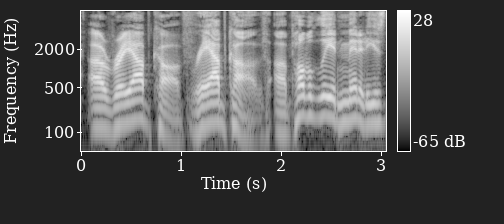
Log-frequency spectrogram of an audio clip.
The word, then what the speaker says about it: Ryabkov: Um, but you have the the uh Sergey, how would you pronounce the last name? Uh, Ryabkov.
